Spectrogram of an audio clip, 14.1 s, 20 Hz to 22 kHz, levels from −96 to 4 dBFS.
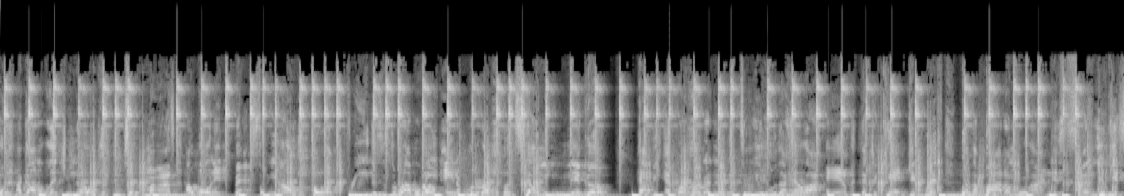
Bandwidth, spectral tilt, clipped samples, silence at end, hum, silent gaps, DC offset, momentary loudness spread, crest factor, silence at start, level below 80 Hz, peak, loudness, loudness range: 16.5 kHz; -3 dB/octave; under 0.1%; 0 s; none; none; under 0.1%; 3 LU; 12 dB; 0 s; -14 dBFS; 0 dBFS; -13 LUFS; 1 LU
